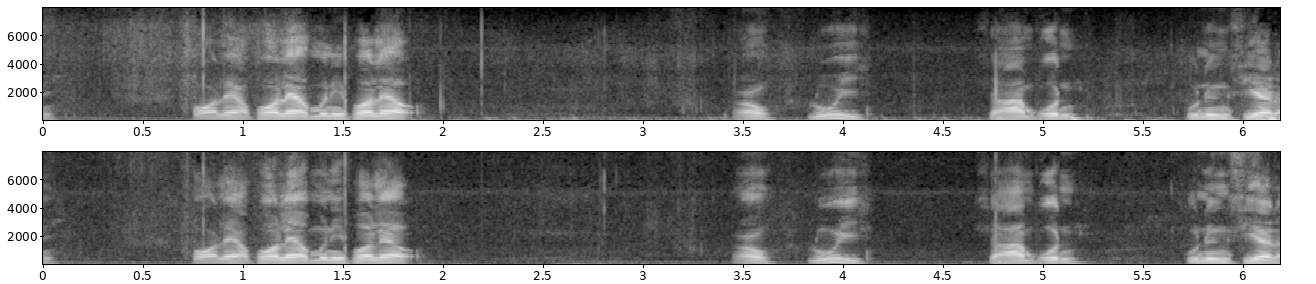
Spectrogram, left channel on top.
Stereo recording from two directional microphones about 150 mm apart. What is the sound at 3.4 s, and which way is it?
Speech, 10° right (ahead or behind).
